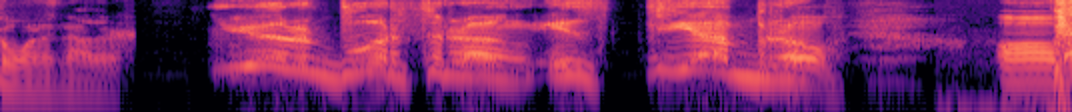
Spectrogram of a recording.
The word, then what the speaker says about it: Diablo: It's it's it's pronounced Diablo. – Oh, I'm sorry. It's Diablo.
